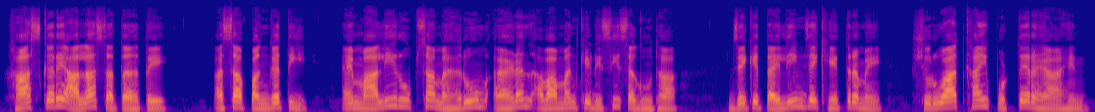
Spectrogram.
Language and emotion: Sindhi, neutral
